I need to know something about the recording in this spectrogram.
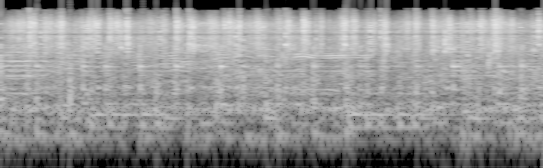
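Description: Traditional Ghanaian drum ensemble playing a dense, steady dance rhythm on hand drums.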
